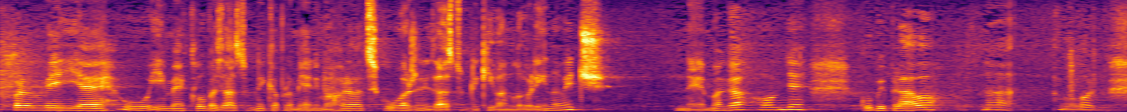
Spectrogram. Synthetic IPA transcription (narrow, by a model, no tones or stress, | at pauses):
pr̩ʋijeuimeklˠuːbazaːst̪upnikapɾomje̞ːnimoxr̩ʋaːt̪skuuʋaʒe̞nizaːst̪upnikiʋanlˠoʋɾiːnoʋit͡ɕ | neːmaɡaoːʋdje̞ɡ̥ubipɾaːʋo̞na | ɡoʋoɾ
